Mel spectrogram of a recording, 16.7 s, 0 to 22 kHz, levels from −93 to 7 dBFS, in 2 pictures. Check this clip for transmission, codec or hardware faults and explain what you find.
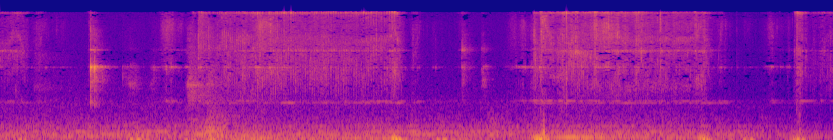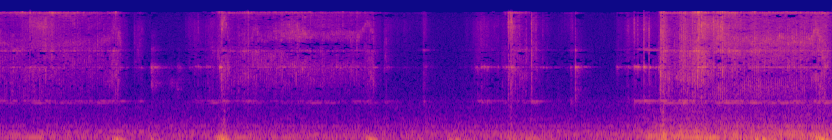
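One fault is audible: zipper noise from 14.49 to 15.05 s. A gain change of about 10 dB was applied in unsmoothed 2 dB jumps, around ten per second, rather than as a continuous ramp. Each abrupt jump leaves a small click, so a rapid ticking, zipping texture rides on the sound while its level moves.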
